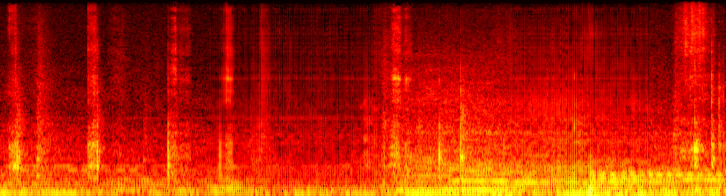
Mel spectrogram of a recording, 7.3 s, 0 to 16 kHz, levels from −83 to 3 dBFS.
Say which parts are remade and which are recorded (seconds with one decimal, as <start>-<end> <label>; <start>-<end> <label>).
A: 0.0-2.1 recorded; 2.1-3.8 remade; 3.8-5.1 recorded; 5.1-6.5 remade; 6.5-7.3 recorded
